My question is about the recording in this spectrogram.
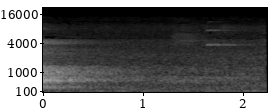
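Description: A woman's drawn-out voice trailing off in the first half second, then quiet room tone. Near the end there is a faint, brief high squeak from a marker writing on a whiteboard.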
